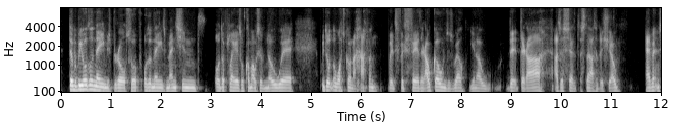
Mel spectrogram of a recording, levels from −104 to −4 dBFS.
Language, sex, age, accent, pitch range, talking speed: English, male, 30-49, British, 100-115 Hz, 225 wpm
